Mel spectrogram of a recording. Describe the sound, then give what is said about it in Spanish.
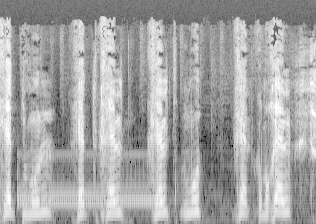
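A steady electronic telephone tone sounds for a couple of seconds beneath a person talking, then stops while the talking continues, as a call is placed to the security director of Munich airport. “Entonces, está todo al local, teléfono y vamos a hablar con él ahora.”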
